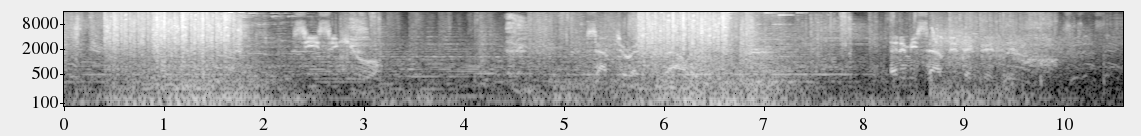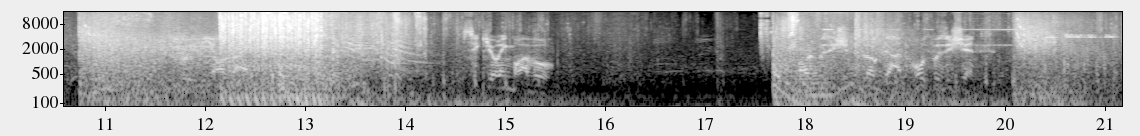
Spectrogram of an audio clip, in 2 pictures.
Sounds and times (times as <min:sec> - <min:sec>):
Music: 0:00.0 - 0:09.8.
